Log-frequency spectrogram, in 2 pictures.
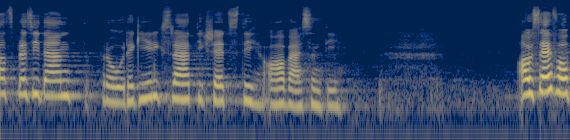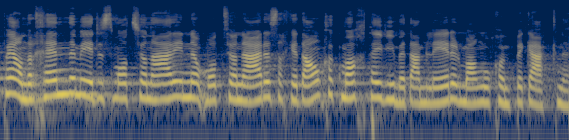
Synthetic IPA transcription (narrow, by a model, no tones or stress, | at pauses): ɑːtt͡spɾɛsidæntfɾowɾɛɡiəɾiksɾæːtikʃɛt͡stiɑːvæːsəndi | ʔɑwsefoʊpʰeːɑndəɾχɛnːəmɪːɾdɑsmɔt͡sjɔnæːɾɪnːəʊntmɔt͡sjonæːɾəsɪχɡ̥edɑŋkəkmɑχthɛɪviməd̥æmleːɾəɾmɑŋlχœnt̚b̥eɡæɡ̥nə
